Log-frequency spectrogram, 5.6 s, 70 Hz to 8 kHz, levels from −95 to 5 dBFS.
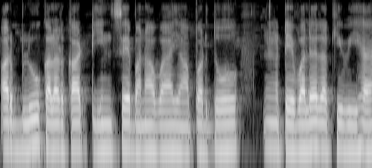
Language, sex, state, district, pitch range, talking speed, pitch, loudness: Hindi, male, Bihar, Katihar, 120-125 Hz, 170 wpm, 125 Hz, -17 LUFS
